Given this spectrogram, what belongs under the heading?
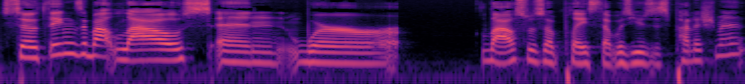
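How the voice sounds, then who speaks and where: In a plain, everyday voice, a woman with an American accent talks fairly slowly at a medium pitch with lively intonation. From US Midwest, Minnesota. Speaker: actress, comedian and documentary director. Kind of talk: casual interview chat.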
